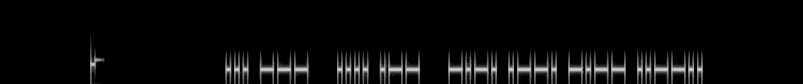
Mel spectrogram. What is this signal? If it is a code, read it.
Morse code, heard as a keyed tone, about 28 wpm, 700 Hz. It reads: SO HW CPY?
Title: Common QSO Phrases 28wpm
